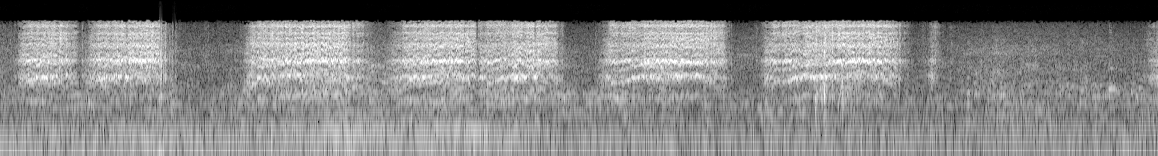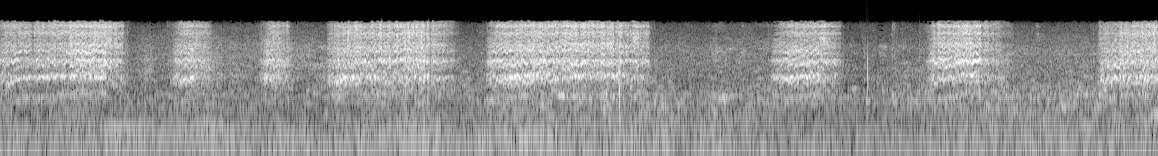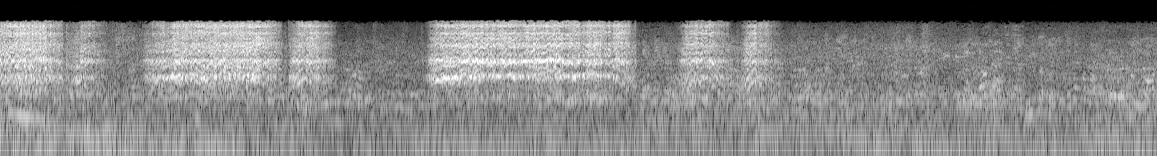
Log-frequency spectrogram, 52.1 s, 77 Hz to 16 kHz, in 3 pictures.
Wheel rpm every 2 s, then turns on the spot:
60, 60, 100, 100, 80, 100, 120, 10, 20, 100, 20, 80, 70, 110, 40, 40, 40, 100, 50, 90, 30, 150, 50, 20, 0, 0.
2-4 20-22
